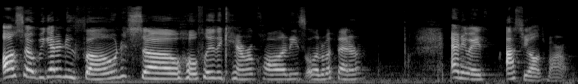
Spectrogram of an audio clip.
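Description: A woman's voice: sits high, fast, bright, forceful tone. A teenage girl vlogging casually from her living room, rambling with lots of fillers into a phone camera. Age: teens. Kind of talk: casual vlog chat. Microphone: phone camera at arm's length.

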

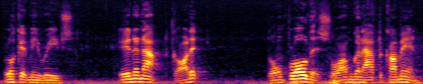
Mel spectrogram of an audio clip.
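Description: A man's voice: on the low side, a little fast, a little hiss or hum, lightly acted. A man playing a commanding, no-nonsense federal agent in an old-time radio drama. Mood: stern.

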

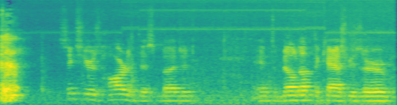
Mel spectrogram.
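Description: A man plainly walks a board through budget handouts, pitch sitting in the middle of the range. He sounds far from the microphone in a roomy, echoing meeting hall. A faint hum runs underneath him. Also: a bit bright. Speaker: school business official presenting budget. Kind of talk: explaining figures at a school board meeting. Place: large meeting room with fluorescent lights. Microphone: far room camera. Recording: echoey room, distant mic, faint hum.

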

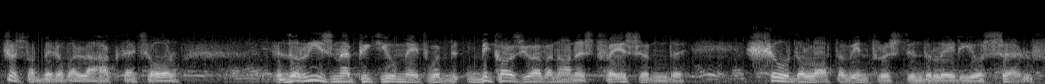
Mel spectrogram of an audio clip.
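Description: Gravelly sly villain. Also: male voice, fairly low pitch, expressive, moderate pace. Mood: wheedling, sly. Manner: wheedling, chummy. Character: sly scheming British lowlife villain recruiting thugs. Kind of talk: radio drama acting. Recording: muffled narrow-band old radio broadcast, crowd behind.

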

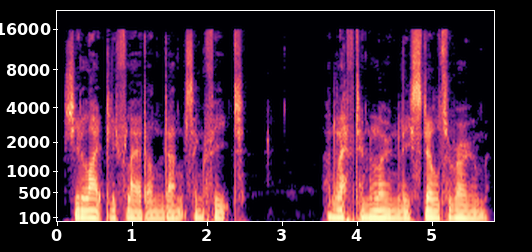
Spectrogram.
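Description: A man with a soft voice reading poetry aloud in a measured, gentle, calming way. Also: low-pitched, no room sound. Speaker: poetry reader. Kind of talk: slow, calm recited poetry reading for relaxation.

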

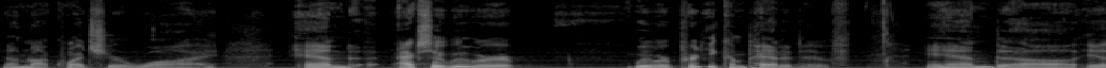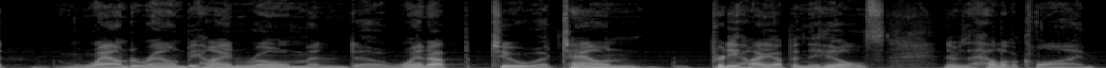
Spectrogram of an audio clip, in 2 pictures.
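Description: An older man with a gravelly voice talks into a desk microphone in a meeting room. He tells long, rambling stories from his past, full of "uh" and "um" fillers and small chuckles. His voice sits at a middling pitch for a man. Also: unhurried, darkish tone. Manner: storytelling with many "uh" and "um" fillers, chuckling. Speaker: symposium panelist. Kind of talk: rambling personal reminiscence. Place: meeting room, seated at a table. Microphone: desk microphone on a stand.

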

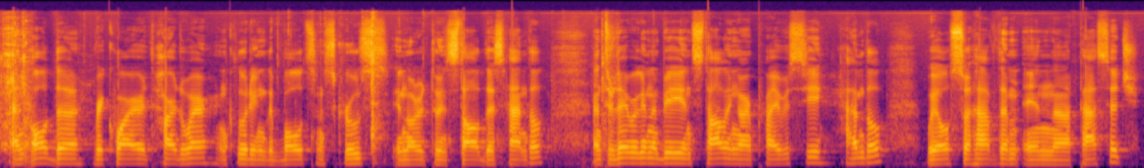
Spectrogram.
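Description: A man giving a plain, practical how-to demonstration, pausing often with small fillers. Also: fairly low pitch, clean tone. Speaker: product demonstrator. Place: indoor room by a door.

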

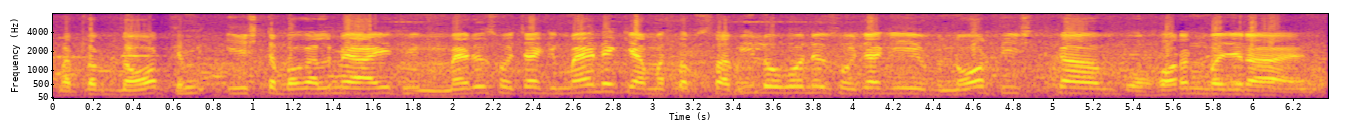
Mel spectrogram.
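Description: A man's voice: sits high, a little fast. A young man with a slightly raised voice chats loosely and directly to his viewers, full of fillers. He films himself on an action camera at arm's length on an open railway platform, and heavy train and station noise presses in behind him. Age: young adult. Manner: chatty, talks straight to viewers, many fillers. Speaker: travel vlogger. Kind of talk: casual vlog chat to camera.

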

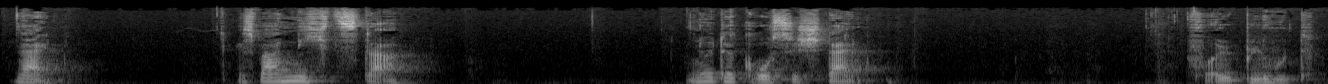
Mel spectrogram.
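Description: A woman's voice: extremely low pitch, big pitch swings, very slow, a little mellow, exaggerated voice. An actress playing a guarded, uneasy middle-aged village mother in a German radio play, terse and defensive in her answers. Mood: shaken.

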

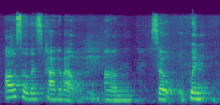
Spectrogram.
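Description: A woman with a low voice leads a mock interview, asking probing, encouraging questions. She sounds like a trainer in a workshop classroom, picked up on a table mic with a faint hum behind her. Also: measured pace. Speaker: writing trainer. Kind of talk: coaching a student in a mock interview.

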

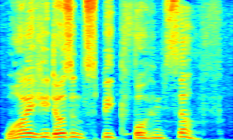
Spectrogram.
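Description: A man voicing a wise, joyful luck dragon in a storybook, speaking slowly and solemnly with great deliberation. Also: sits high, lively intonation, a little mellow, no room sound, voice pushed up, exaggerated voice. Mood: solemn, measured. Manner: slow, solemn, deliberate delivery.

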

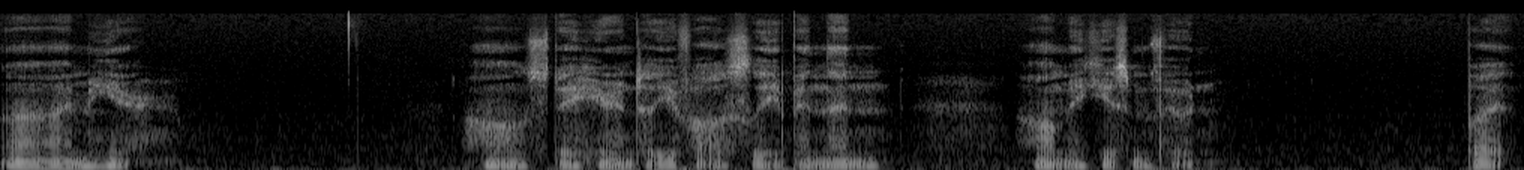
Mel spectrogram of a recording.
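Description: A man playing a bossy but tender young boyfriend in a soft, intimate ASMR roleplay, speaking in a halting, breathy murmur that often drops to a whisper. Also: on the low side, huge pitch swings, full character voice. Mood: worried, soothing. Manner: halting, murmured, scolding yet caring.

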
